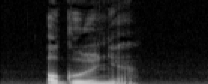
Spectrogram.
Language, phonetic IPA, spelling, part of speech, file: Polish, [ɔˈɡulʲɲɛ], ogólnie, adverb, Pl-ogólnie.ogg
